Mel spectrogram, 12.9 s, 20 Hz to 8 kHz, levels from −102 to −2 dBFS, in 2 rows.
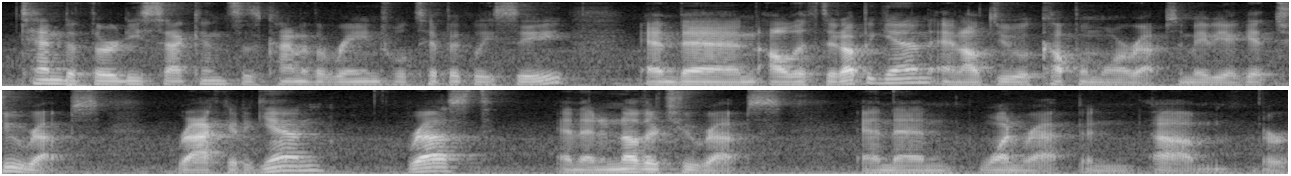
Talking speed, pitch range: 225 wpm, 85-105 Hz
